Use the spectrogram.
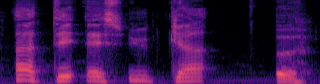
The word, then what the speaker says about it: Atsukè: Ça s'écrit comment, Damien Bousson, Atsuke? A-T-S-U-K-E.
